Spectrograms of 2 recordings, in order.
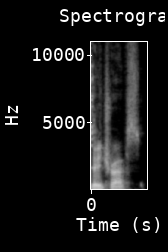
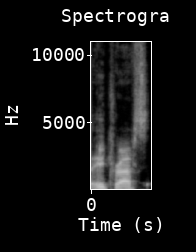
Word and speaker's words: Ahrefs: I use Ahrefs, which is one of the top 3 kind of SEO analysis tools. Ahrefs, it's spelled Ahrefs. Oh, like the links, like the link tag in HTML.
